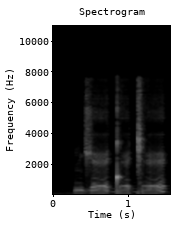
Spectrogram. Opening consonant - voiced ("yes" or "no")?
yes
